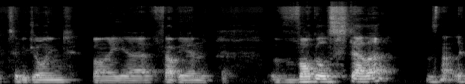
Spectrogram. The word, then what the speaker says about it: Vogelsteller: I am delighted today to be joined by Fabian Voglestellar. Is that the correct pronunciation? Voglestellar. More with an like an F. The V is more like an F, but yes.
